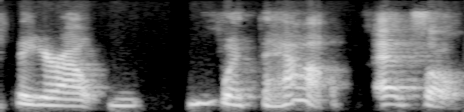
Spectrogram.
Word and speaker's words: Edsel: Edsel, if your name rhymes with pretzel, don't go.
